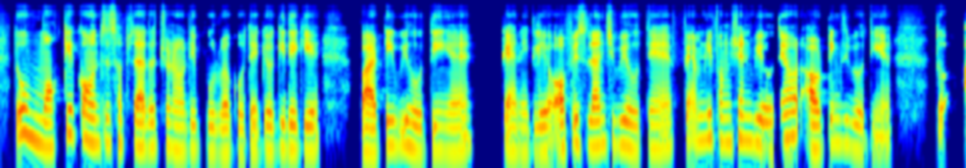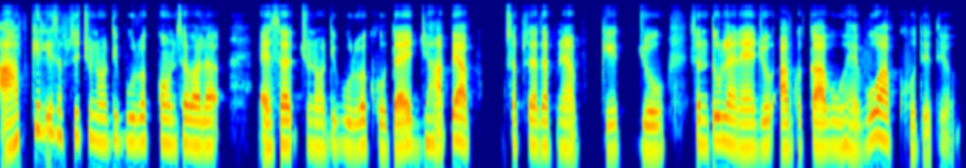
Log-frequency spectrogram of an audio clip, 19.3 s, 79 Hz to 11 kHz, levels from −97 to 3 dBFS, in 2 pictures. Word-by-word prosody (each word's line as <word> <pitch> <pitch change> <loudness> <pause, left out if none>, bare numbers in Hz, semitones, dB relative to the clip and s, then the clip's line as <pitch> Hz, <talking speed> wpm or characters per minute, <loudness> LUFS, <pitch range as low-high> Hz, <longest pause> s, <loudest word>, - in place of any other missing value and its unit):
तो 230 - +4
मौके 180 +3 +1
कौन 175 -2 +4
से 175 0 -6
सबसे 170 0 -5
ज़्यादा 150 - +4
चुनौतीपूर्वक 135 -3 -4
होते 125 - -3
हैं - - -5
क्योंकि 140 +1 -2
देखिए 140 -1 +2 0.4
पार्टी 130 +5 +7
भी - - -5
होती 135 0 -2
हैं 130 +6 -2 0.3
कहने 130 0 +3
के 135 - -7
लिए, 140 - +2
ऑफ़िस 160 +3 +3
लंच 160 +2 +3
भी 165 0 -2
होते 140 - -2
हैं, 75 +1 +1
फ़ेेमिली 190 +2 -1
फ़ंक्शन 180 0 -1
भी 170 -1 +1
होते 155 +4 0
हैं 200 - +4
और 205 - +2
आउटिंगस 165 +4 +3
भी - - -9
होती 125 - -4
हैं। - - -3 0.4
तो - - -2 0.2
आपके 195 +7 +4
लिए - - -3
सबसे 210 -1 -6
चुनौतीपूर्वक 180 -1 -5
कौन-सा 170 0 -1
वाला 160 -1 +2 0.5
ऐसा 160 +2 +3
चुनौतीपूर्वक 160 -1 -5
होता 140 - +1
है 75 0 +4
जहाँ - - -1
पे - - +3
आप - - +6 0.4
सबसे - - -5
ज़्यादा - - +2
अपने - - -6
आप - - 0
आपके 145 +1 -7 0.2
जो 140 -1 -2 0.3
संतुलन 170 -1 +1
है, 150 0 +4
जो 155 +2 -4
आपका 155 +2 +1
काबू 155 0 +3
है 155 - -5
वो 190 +8 0
आप 185 -2 +3
खो 140 - -8
देते - - -9
हो? - - -10
155 Hz, 200 wpm, -26 LUFS, 140-175 Hz, 0.5 s, पार्टी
